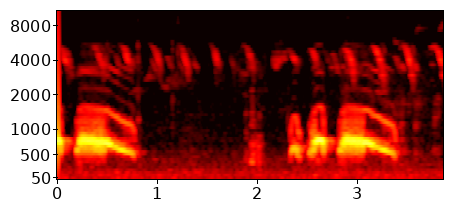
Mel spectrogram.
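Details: Spotted dove from Northwest Vietnam giving two low, mellow coo phrases, the second opened by quick clipped introductory notes before a drawn-out downward coo, with faint high chirps of other birds in the background.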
